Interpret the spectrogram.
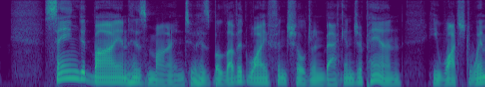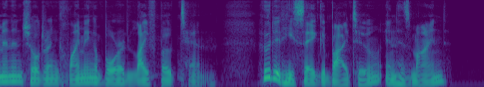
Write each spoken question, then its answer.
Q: Who did he say goodbye to in his mind?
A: He said goodbye in his mind to his wife and children back in Japan.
